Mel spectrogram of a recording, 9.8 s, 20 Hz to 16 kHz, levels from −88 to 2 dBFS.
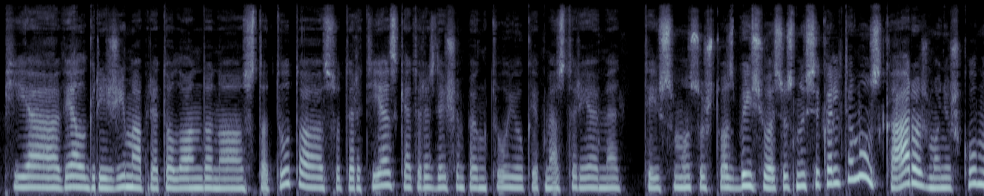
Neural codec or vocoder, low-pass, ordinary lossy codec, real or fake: none; 14.4 kHz; AAC, 48 kbps; real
